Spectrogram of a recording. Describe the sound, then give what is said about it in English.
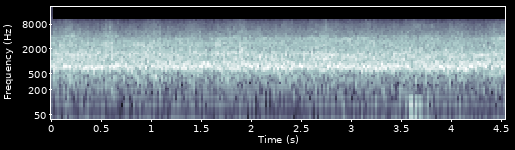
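A loud baseball stadium crowd roars steadily throughout, a dense wall of cheering and shouting with no pauses, heard from within the stands, as Nolan Ryan pitches to Roberto Alomar. “I mean, the crowd is so loud, dude.”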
